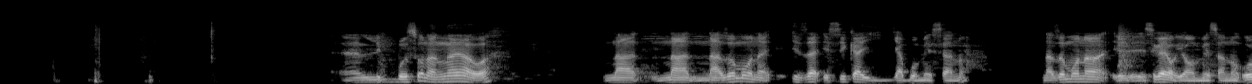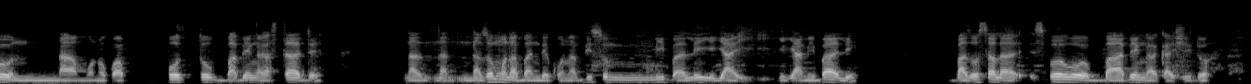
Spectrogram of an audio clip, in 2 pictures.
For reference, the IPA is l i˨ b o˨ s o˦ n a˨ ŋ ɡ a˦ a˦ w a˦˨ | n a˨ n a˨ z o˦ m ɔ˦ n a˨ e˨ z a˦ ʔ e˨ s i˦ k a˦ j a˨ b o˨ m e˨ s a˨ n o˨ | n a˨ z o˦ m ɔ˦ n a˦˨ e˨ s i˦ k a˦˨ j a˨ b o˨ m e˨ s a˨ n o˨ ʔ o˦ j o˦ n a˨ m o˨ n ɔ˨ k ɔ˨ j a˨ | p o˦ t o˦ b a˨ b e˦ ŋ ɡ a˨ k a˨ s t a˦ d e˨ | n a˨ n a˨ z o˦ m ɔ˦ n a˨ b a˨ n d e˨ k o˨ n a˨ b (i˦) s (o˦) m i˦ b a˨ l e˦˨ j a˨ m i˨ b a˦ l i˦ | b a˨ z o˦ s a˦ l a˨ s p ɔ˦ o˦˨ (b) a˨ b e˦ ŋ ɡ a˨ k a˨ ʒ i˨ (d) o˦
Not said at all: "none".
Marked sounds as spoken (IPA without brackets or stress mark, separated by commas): i˦, o˦, b, d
